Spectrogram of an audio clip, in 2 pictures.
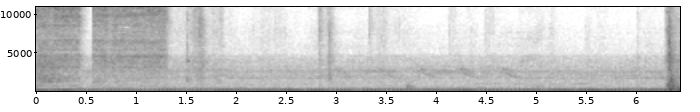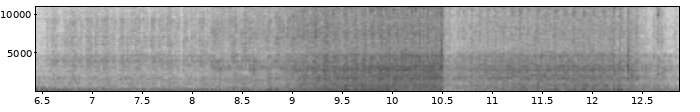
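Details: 1964 VW Bug air-cooled engine on its first start after sitting over 10 years: steady chattering beat, then a louder rushing roar as it picks up and runs on its own.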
